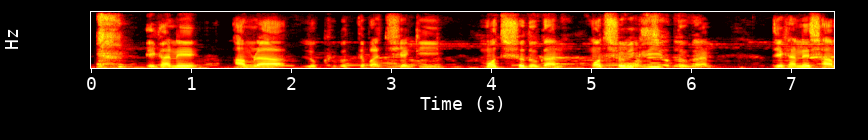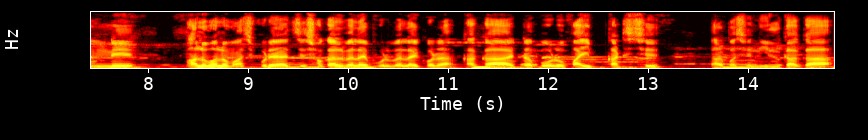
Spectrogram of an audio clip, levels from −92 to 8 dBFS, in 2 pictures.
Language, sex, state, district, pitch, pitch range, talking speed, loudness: Bengali, male, West Bengal, Paschim Medinipur, 130 Hz, 120-140 Hz, 130 wpm, -17 LUFS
